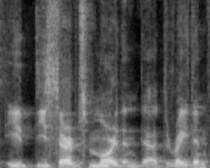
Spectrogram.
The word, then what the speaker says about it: Raiden: Another shoot 'em up, Raiden 4, that's how you pronounce this.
